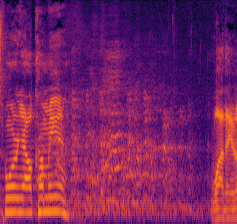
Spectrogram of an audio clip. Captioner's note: audience laughing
